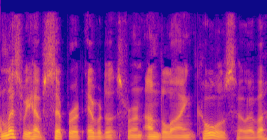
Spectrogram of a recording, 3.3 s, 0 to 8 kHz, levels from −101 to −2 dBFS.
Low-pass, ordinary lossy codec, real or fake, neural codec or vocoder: 7.2 kHz; MP3, 48 kbps; real; none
